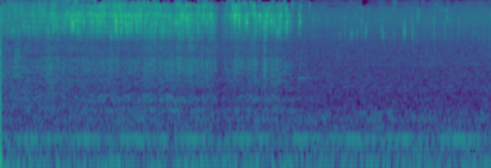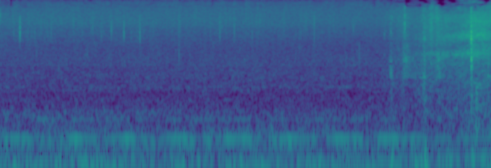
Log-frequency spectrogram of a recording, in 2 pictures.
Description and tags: raw mysterypee
I think these are the recordings I remember making in Vero Beach FL. I kept hearing gun shots coming from the west and assume they were wind blown sounds of outdoor gun range somewhere near there. I had to take a leak.
birds, field-recording, gun, plane, wind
